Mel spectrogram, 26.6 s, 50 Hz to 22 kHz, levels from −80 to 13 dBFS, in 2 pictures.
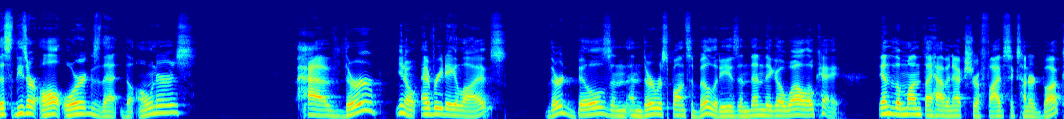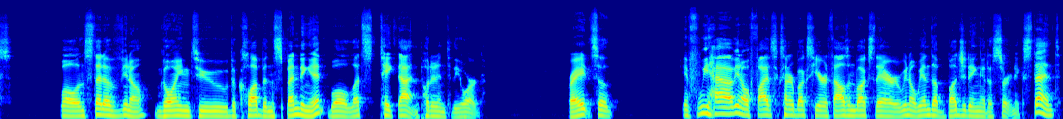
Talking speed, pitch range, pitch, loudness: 200 wpm, 130-160 Hz, 140 Hz, -23 LUFS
